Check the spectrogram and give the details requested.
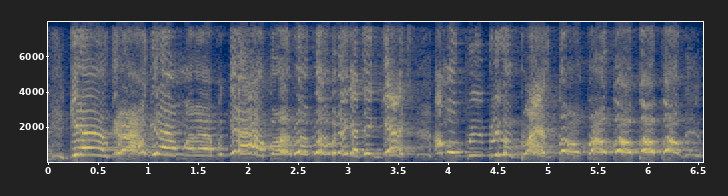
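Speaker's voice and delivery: very high, frantic mock yelling; hammed-up police screaming over each other; squealed, comic imitation of cops shouting. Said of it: "The cops saying".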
